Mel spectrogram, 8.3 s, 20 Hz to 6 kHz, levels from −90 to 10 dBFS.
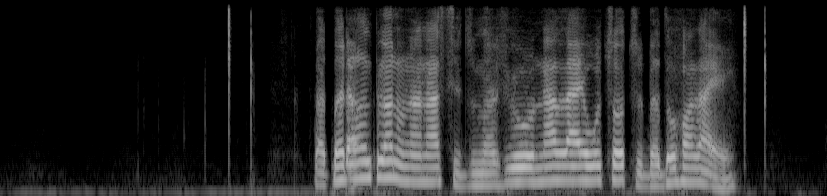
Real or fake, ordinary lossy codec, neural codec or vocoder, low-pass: fake; none; codec, 44.1 kHz, 2.6 kbps, DAC; 5.4 kHz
